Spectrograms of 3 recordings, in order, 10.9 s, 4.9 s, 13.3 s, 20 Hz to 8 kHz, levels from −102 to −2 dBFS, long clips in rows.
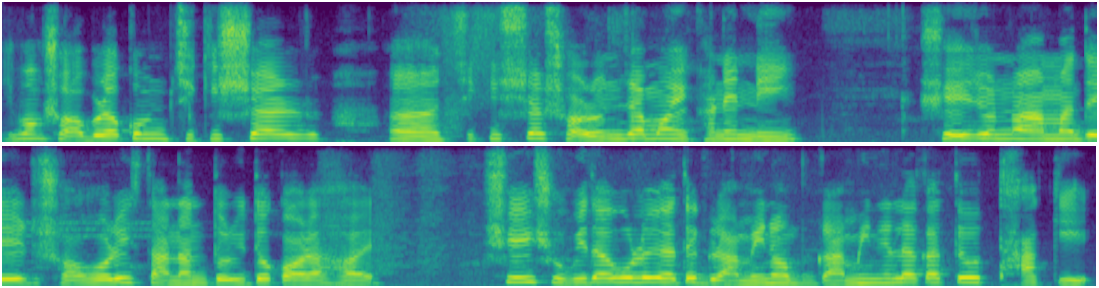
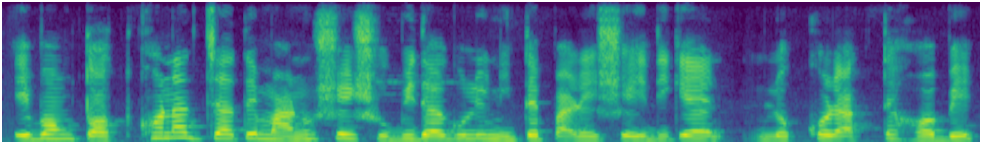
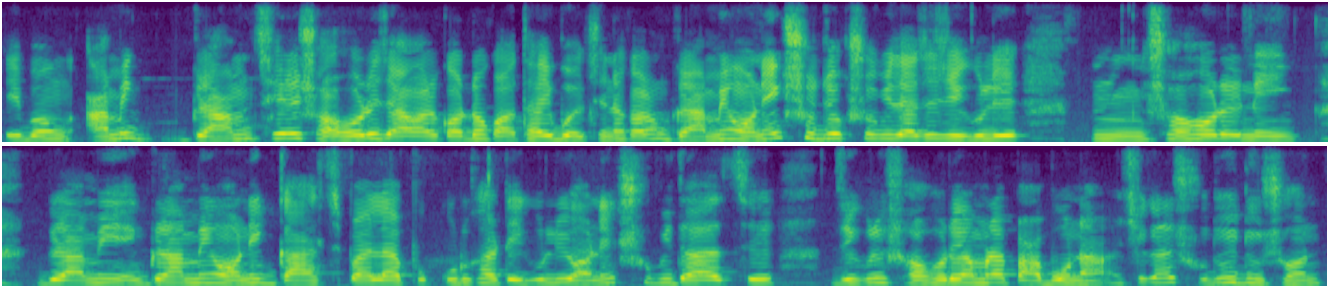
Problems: background sounds at intervals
